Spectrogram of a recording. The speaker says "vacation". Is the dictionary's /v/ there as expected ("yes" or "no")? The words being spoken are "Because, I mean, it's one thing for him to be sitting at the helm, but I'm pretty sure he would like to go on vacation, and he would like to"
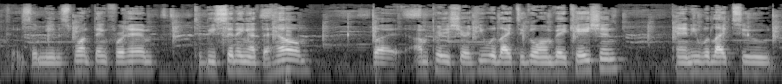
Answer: yes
